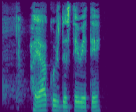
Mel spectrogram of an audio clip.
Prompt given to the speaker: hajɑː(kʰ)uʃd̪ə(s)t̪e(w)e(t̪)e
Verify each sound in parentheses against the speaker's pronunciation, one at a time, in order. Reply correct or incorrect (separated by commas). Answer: incorrect, correct, correct, correct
